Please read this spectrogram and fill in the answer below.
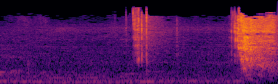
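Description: Clear tape pulled off its roll in two short rips: a brief one about a second in and a louder, longer one near the end.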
